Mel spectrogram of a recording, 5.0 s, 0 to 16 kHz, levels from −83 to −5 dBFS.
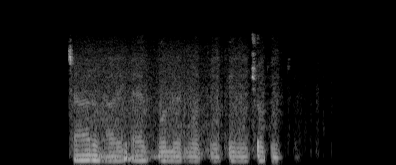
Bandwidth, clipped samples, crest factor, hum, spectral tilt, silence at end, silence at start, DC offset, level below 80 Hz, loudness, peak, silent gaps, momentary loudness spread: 7.6 kHz; under 0.1%; 22 dB; none; -4.5 dB/octave; 1.45 s; 0.85 s; under 0.1%; -64 dBFS; -37 LUFS; -18 dBFS; none; 8 LU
